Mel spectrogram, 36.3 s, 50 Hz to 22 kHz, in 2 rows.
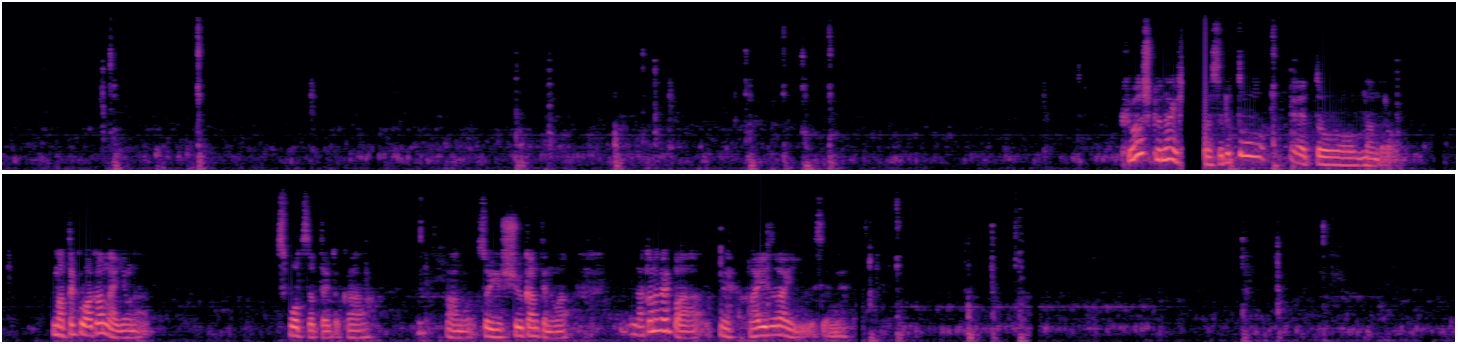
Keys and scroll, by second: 27.4 ctrl+z.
